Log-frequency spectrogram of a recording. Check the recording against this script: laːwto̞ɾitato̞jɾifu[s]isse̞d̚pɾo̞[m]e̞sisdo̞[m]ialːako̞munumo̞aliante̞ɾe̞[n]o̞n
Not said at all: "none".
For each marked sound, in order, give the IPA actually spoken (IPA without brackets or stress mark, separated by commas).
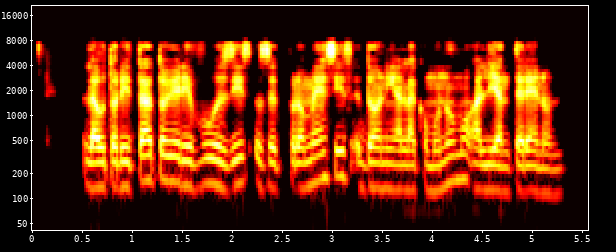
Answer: z, m, n, n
